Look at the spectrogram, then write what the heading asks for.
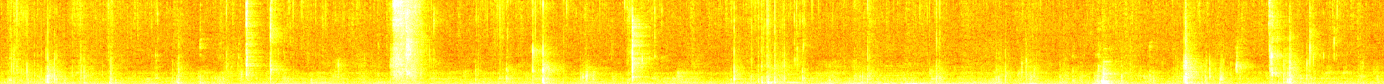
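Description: Close-miked chewing and biting of fried chicken wing: scattered wet mouth clicks and smacks, with one sharper click about four seconds in.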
